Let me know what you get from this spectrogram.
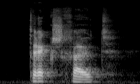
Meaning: trekschuit: a historical canal horse-drawn boat transporting passengers and goods
- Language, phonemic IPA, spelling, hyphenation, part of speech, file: Dutch, /ˈtrɛk.sxœy̯t/, trekschuit, trek‧schuit, noun, Nl-trekschuit.ogg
